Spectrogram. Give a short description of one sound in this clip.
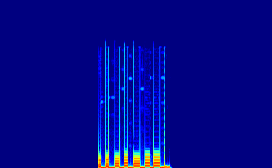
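A short electronic jingle chimes.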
